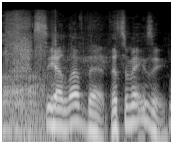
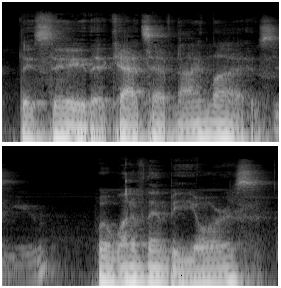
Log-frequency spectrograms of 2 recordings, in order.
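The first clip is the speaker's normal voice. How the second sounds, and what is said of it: Dramatic movie-trailer narrator voice. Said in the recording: “I gotta do my movie voice ... movie voice”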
